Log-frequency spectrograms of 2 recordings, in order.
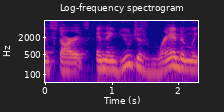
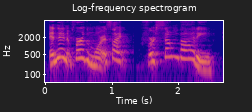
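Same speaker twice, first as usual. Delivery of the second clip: excited rant; 7 semitones higher than usual. Real, not acted. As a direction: pitch jumps much higher, rising indignation. Heated rant about the rival.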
